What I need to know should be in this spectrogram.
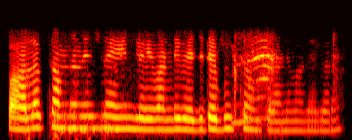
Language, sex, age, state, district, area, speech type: Telugu, female, 18-30, Telangana, Mancherial, rural, conversation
